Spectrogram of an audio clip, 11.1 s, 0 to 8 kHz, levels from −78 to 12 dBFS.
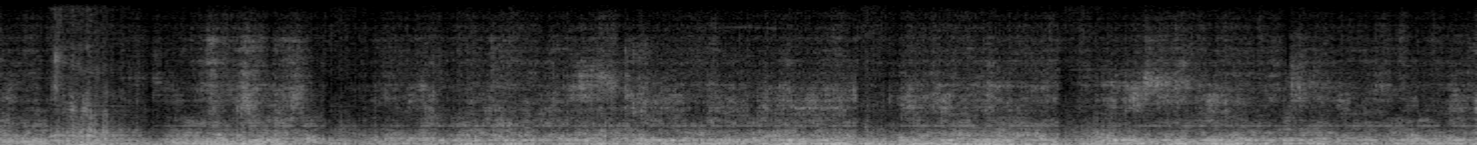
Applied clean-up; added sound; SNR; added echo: neural separator model SepFormer DNS4.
